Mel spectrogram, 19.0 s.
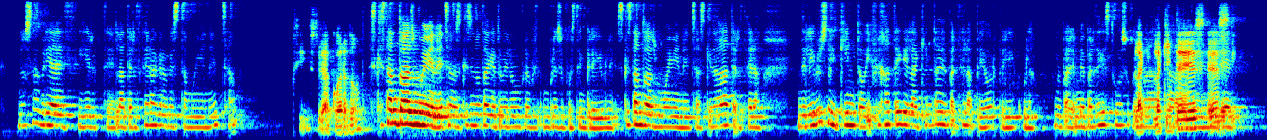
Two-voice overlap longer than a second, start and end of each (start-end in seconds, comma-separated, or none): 17.0-18.4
